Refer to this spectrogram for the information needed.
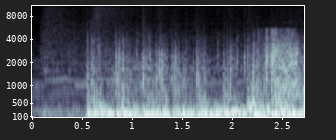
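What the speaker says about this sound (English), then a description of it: "the anti-aircraft fire was really helpful" Sustained anti-aircraft fire in the Strategic Command WW2 Pacific war game, a dense continuous barrage of booming, thudding shots that erupts suddenly after a quieter start and stays loud to the end.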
